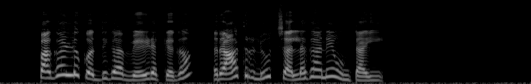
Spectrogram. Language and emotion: Telugu, neutral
